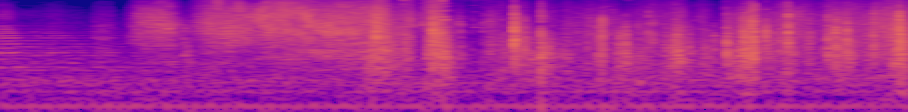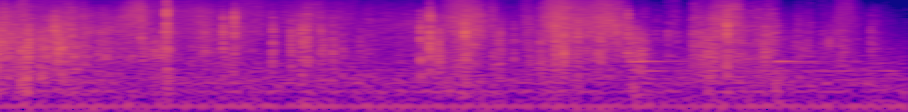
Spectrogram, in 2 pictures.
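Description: A large sheet of wrapping paper being pulled off a roll and handled, crinkling and rustling with many sharp crackles.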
